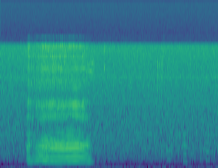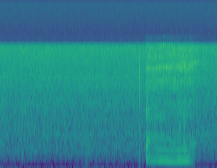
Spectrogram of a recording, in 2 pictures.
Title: Lily the yorkie is snoring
